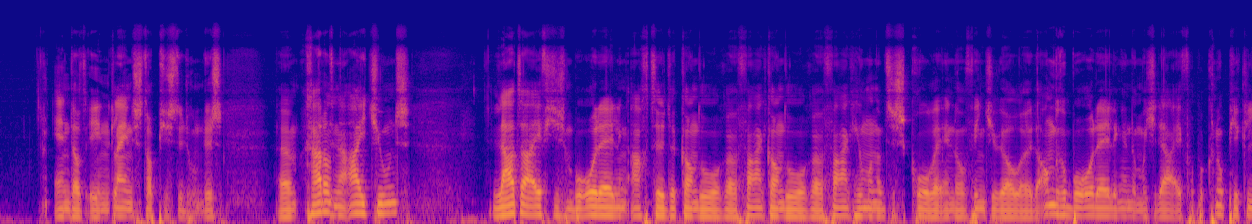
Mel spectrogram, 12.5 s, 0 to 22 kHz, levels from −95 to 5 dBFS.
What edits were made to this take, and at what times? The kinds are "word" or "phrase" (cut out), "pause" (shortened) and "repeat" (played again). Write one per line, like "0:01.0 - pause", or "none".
0:01.1 - word
0:03.3 - word
0:04.8 - pause
0:07.6 - repeat
0:08.8 - word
